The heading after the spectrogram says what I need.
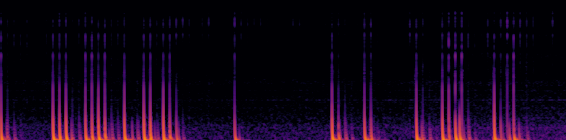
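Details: Laser tattoo removal on a chest tattoo: sharp snapping laser pulses in rapid bursts with short pauses, patient saying they can definitely feel it now; tattoo-removal laser firing.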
